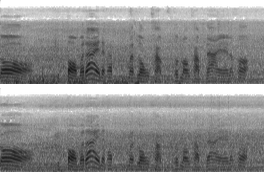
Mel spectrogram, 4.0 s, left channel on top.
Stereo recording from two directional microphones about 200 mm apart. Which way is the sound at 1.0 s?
15° left (ahead or behind).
